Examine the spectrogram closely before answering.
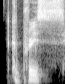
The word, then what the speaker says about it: Capri: Caprice. No, it's Capri, dude. It's Capri. That's how you say it.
